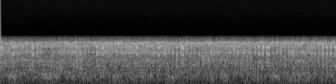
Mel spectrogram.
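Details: Continuous droning hum like an idling engine, with no animal voice heard.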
